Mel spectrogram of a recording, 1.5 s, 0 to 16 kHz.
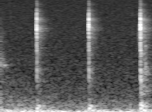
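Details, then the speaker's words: Lenovo Yoga Slim 7i Pro laptop after two weeks of use: sharp, slightly buzzy clicks with a little rattle when soft-clicking the trackpad at its bottom corners, absent elsewhere on the pad. Trackpad click rattle. "you hear it the little rattling noise down in the bottom corners when you do the soft click but as long as you click on anything but the very bottom here it is not there"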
